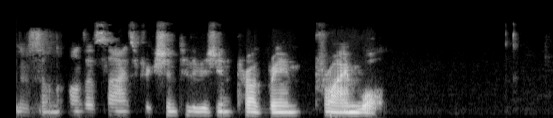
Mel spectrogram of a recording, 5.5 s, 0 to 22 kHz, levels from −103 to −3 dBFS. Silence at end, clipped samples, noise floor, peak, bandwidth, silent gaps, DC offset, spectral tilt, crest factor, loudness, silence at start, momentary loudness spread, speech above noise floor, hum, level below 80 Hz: 1.7 s; under 0.1%; -85 dBFS; -2 dBFS; 9.6 kHz; none; under 0.1%; -4.5 dB/octave; 24 dB; -24 LUFS; 0.15 s; 16 LU; 61 dB; none; -72 dBFS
